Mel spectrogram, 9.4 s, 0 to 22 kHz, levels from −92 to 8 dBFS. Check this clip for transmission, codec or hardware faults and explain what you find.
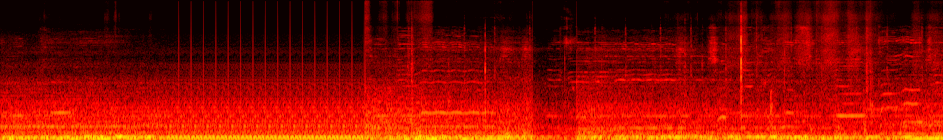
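Two faults are audible: a looping stall early on and an abrupt level change a little later.

A broken-record loop runs from 1.78 to 3.65 s. The likely cause is a stall in the player, encoder or stream, which kept resending the last fragment it held instead of new data. A piece about 124 ms long repeats 15 times back to back, giving a rapid, mechanical stutter at roughly eight repeats per second. Whatever sound belonged in those two seconds never arrives.

A sudden gain jump occurs between 5.32 and 5.76 s, where the level falls by about 9 dB with no fade. This is likely a digital gain change applied from one sample to the next without a ramp, so the sound and its background noise drop together in a single step. The change is heard as an abrupt dip in loudness rather than a natural decay.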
